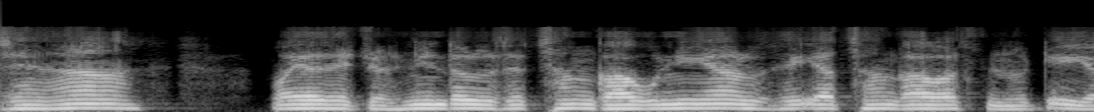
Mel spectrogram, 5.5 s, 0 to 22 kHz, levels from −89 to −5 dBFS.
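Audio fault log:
throughout Opus compression: the speech sounds grainy, rough and noisy, with nothing above 8.2 kHz. This is likely heavy Opus coding in its music mode, which fills starved bands with noise or folded copies of lower ones. The damage fits a bitrate near 12 kbps.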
